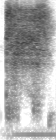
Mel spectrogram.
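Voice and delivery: a short hissed tsh like a radio keying on; radio click. Retold or imitated. Retelling the radio clicking on in the change room, mimicked static hiss. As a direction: imitate the crackle of a radio clicking on. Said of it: "click of the radio".

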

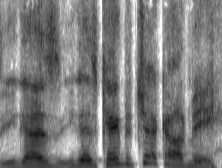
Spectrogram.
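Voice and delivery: high, slow, loopy dad imitation; looped up on painkillers. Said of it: "he was all looped up on pain pills".

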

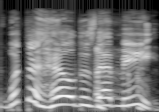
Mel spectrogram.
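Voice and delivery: slow, high, incredulous retort; indignant comeback. Retold or imitated. Quoting a comeback to the girl who insulted her, indignant. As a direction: draw it out in retold outrage. Quotes own angry comeback.

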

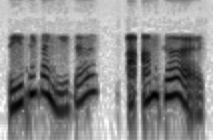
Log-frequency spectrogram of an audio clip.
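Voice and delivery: mock offended surprise; incredulous high quote. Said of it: "your first thought is".

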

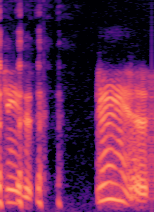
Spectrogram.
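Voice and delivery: high strained cry of the name, with a laugh; straining in fear. Retold or imitated. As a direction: force the name out through fear. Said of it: "He could hardly say Jesus".

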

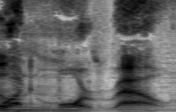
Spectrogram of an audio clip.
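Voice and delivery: deep, very slow ghostly announcer; voice from beyond the grave. Pretend. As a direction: drag it out low like a spectral MC. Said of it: "tiene que ser una voz".

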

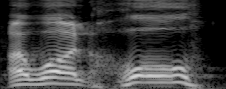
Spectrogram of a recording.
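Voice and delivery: put-on an old man ordering bread too precisely; hammed-up particular old customer; fussy old man. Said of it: "the guy's like".

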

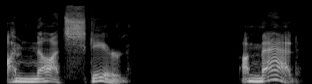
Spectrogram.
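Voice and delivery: drawn-out, huffy indignation; indignant denial. Acted. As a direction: insist on it, stung. Indignant denial of being scared.

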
